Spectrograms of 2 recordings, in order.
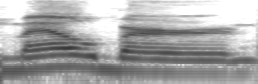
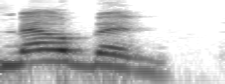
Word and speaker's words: Melbourne: That nigga, she put a spotlight on the bullshit he's been spewing around Melbourne, Australia. Oh. – You're not saying it right. It's Melbourne.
